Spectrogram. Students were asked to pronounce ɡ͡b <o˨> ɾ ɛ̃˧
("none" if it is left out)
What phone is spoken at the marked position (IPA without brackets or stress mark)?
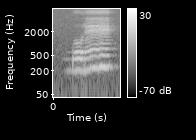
o˨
